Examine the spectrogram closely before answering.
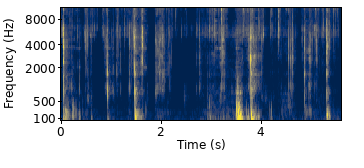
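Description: A toddler chewing a mouthful of chicken curry close to the microphone: irregular wet mouth clicks and smacks, with a short pause partway through and one louder click about three and a half seconds in.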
